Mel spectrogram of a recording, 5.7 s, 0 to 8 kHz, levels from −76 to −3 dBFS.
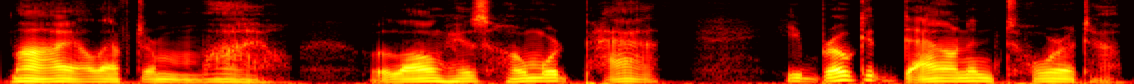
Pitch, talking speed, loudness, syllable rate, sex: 95 Hz, 160 wpm, -22 LUFS, 4.1 syllables/s, male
